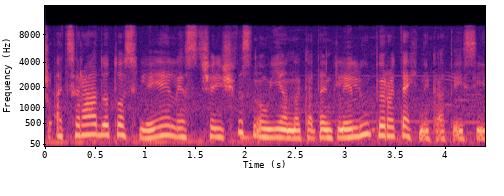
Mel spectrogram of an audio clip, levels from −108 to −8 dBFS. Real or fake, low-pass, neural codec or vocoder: real; 9.9 kHz; none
